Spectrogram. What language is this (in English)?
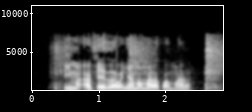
Swahili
